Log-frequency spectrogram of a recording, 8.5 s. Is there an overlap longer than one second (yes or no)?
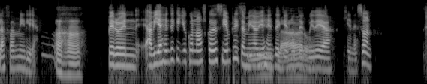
yes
